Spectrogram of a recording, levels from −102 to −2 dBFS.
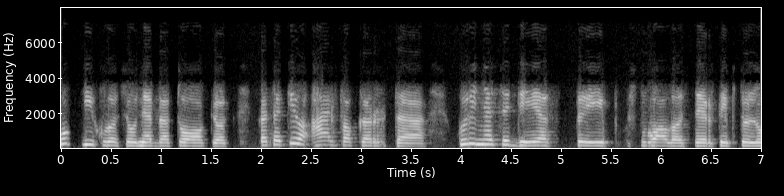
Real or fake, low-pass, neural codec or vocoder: real; 7.2 kHz; none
